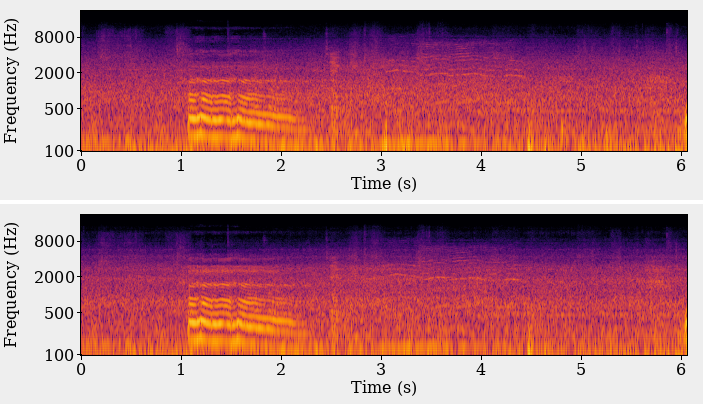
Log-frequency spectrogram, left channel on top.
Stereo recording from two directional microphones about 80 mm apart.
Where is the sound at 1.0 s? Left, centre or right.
Centre.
